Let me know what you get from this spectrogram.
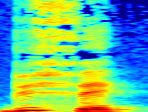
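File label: "buffet", French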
